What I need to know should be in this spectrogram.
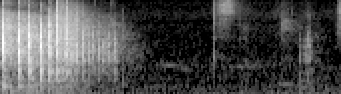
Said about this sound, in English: Let's roll the dice again.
